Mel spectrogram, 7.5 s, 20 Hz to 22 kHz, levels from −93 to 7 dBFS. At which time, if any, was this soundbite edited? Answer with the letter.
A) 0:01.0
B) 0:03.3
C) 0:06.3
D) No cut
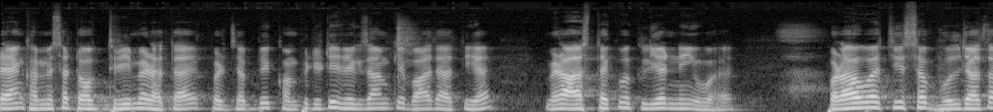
D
